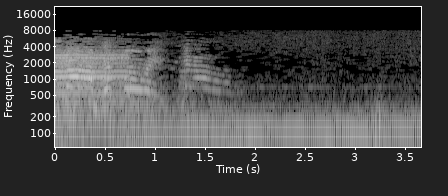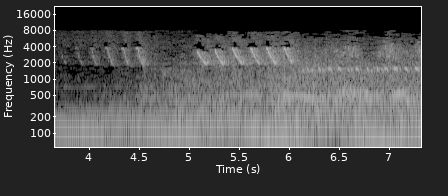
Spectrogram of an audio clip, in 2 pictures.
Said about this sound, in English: The feathered kind. The ones that live in cages and fill this room with song. They bring joy to me, you know.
